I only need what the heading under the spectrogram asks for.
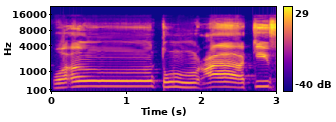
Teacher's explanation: نون ساکن کا اکفا ہے, نون ساکن کی آواز کو ناک میں چھپائیں گے اور ایک الف کے برابر گننا بھی کریں گے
